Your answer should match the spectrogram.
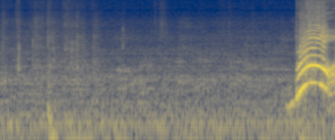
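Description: A few faint taps over low room noise, then near the end a person's sudden loud, high-pitched yell in two rising-and-falling cries.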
